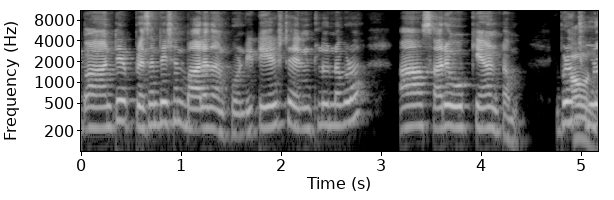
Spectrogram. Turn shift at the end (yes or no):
no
